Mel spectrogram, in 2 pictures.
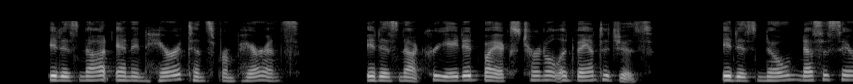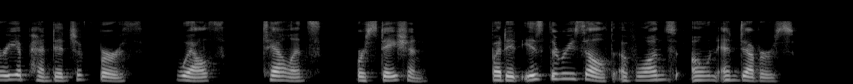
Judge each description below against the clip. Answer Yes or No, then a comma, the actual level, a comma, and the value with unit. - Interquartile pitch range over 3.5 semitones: No, narrow, 2.5 semitones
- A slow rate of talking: Yes, slow, 120 wpm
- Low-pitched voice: No, high, 190 Hz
